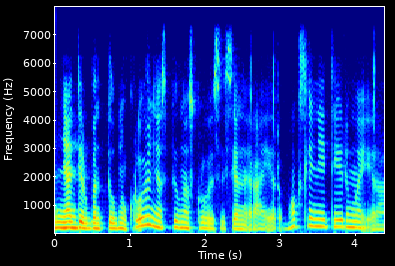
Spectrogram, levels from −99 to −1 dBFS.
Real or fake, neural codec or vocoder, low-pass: real; none; 7.2 kHz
